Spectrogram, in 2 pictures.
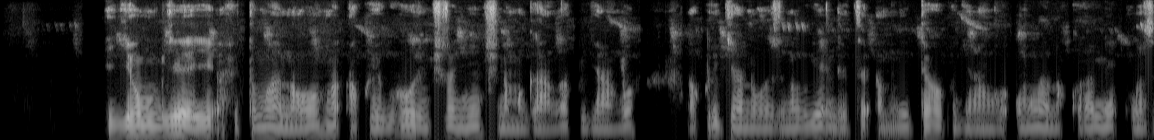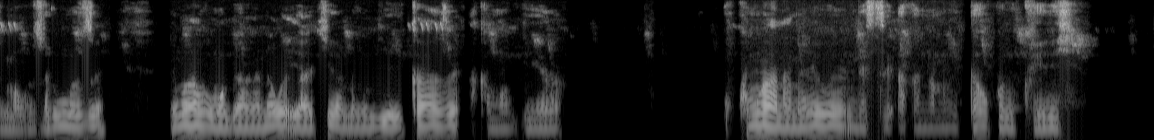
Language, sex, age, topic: Kinyarwanda, male, 25-35, health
